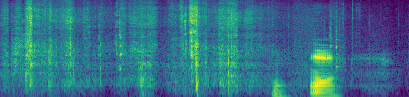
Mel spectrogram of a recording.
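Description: Soil and black plastic mulch film crackling and rustling as a young garlic plant is pulled up by hand. A man's short word a little after three seconds is the loudest sound.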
